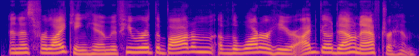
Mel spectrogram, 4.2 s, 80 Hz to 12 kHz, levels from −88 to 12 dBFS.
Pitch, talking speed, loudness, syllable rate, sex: 215 Hz, 285 wpm, -16 LUFS, 6.5 syllables/s, female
